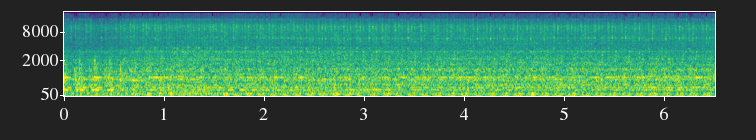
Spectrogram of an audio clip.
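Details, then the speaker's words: 2006 Toyota Camry with a misfire: rough, lumpy idle with an irregular stumble; the ignition coil is confirmed bad, giving no arc or spark; misfire from a dead ignition coil. "right there we just confirmed 100 that coil is bad uh we've got no Arc coming out of the coil itself like it's supposed to"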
